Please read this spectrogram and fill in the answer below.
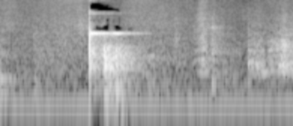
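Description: A single sharp clink with a brief high ring, about three-quarters of a second in: a small ceramic ramekin knocking against the rim of a frying pan as egg yolk is tipped into the sauce.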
